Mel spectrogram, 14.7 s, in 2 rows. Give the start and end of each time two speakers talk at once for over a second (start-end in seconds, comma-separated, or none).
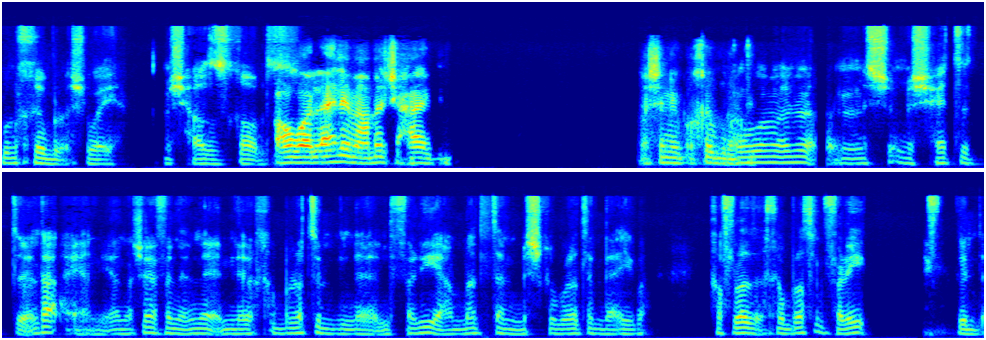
none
